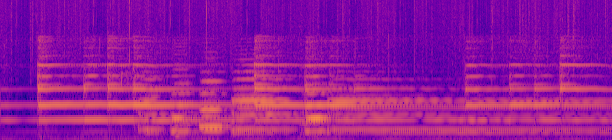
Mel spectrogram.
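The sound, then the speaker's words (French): An alarm bell, a tocsin, rings at full swing in the inner courtyards of a fortress during a surprise attack, giving several faint clangs with long, humming overtones that linger between strikes. “au son du tocsin sonné à toute volée, le vigile s'époumonne”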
